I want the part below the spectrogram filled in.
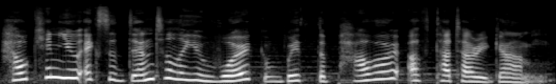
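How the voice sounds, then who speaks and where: A woman doing casual live game commentary, chatty and musing aloud as she reacts to the story. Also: sits high. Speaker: game streamer.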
